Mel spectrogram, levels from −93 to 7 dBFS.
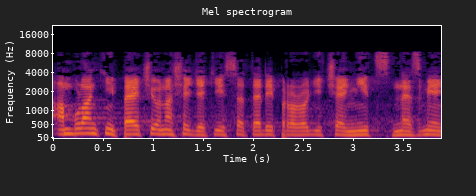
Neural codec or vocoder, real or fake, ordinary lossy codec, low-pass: autoencoder, 48 kHz, 128 numbers a frame, DAC-VAE, trained on Japanese speech; fake; MP3, 32 kbps; 9.9 kHz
